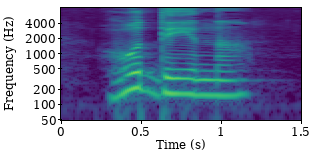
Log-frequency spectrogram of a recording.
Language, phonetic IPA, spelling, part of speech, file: Ukrainian, [ɦɔˈdɪnɐ], година, noun, Uk-година.ogg
- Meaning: 1. hour 2. time 3. lesson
